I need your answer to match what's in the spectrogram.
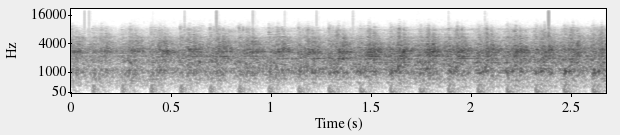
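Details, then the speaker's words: Royal Enfield 500 single after full engine rebuild (new mains, forged steel conrod with roller big end, forged piston, alloy barrel) and minor adjustments: even steady thump about six beats per second, no stumbles or hunting; clean, healthy tickover. "that seems to be running well enough sounds happy enough we life and it's ticking over nice and steady starting easily"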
